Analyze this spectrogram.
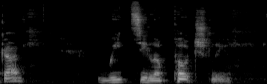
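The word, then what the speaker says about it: Huitzilopochtli: So uh one word I will do here to finish the slide is uh the the god of uh the main Aztec godzy poachi is how you would say that.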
